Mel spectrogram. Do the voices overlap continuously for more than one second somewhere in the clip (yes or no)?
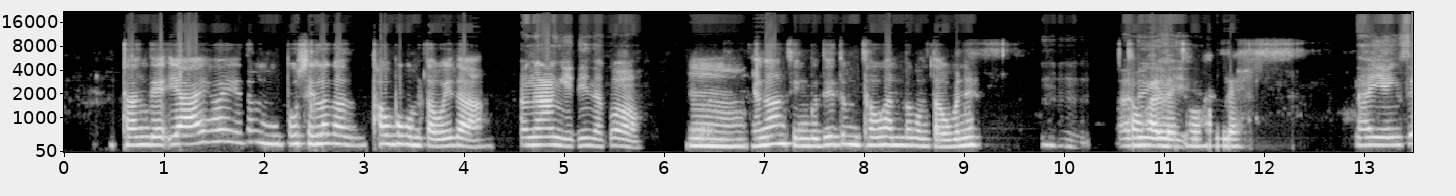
no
